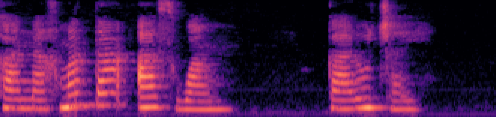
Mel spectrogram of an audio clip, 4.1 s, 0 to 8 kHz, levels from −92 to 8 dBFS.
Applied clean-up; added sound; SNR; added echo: none; none; none; none.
